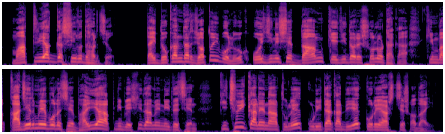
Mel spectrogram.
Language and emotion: Bengali, neutral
